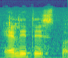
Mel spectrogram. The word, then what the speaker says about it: Eleatist: Paano bang tamang pag-pronounce? Elitest. Elitest po.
